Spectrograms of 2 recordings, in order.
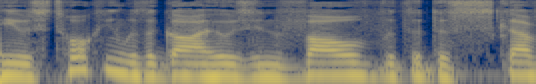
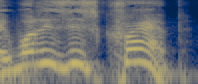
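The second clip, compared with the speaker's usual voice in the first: much higher-pitched outraged moviegoer; mock indignation; 11 semitones higher than usual. Doctor imitates moviegoers suddenly rejecting the movie, mock indignant. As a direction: act out sudden disbelief at the film. Audience's sudden disgusted reaction acted out.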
